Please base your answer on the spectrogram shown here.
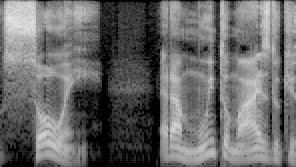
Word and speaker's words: Samhain: o mundo deles, o Samain. Samhain, que se pronuncia algo como Soen, era muito mais do que só uma data no calendário agrícola.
